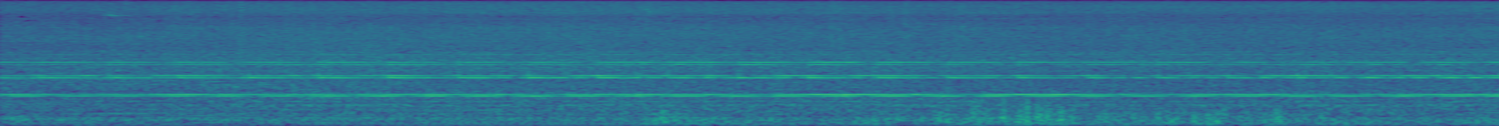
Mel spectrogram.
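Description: A railway crossing bell rings steadily with a fast, even beat.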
